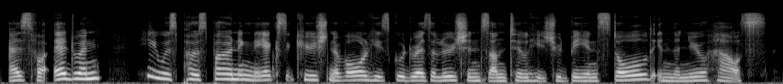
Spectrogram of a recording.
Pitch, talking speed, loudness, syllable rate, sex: 195 Hz, 170 wpm, -18 LUFS, 4.9 syllables/s, female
